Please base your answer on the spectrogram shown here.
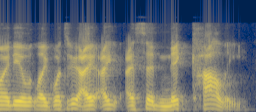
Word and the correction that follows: Kale: And they're just like, oh, that it's Kale.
